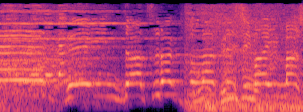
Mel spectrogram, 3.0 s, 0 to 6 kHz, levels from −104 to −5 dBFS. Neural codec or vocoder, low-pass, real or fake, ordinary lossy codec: none; 5.4 kHz; real; MP3, 24 kbps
